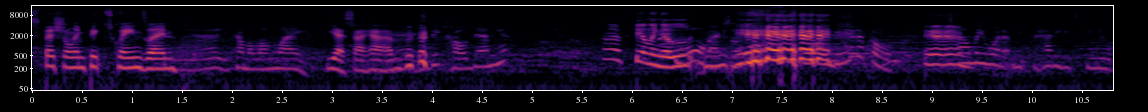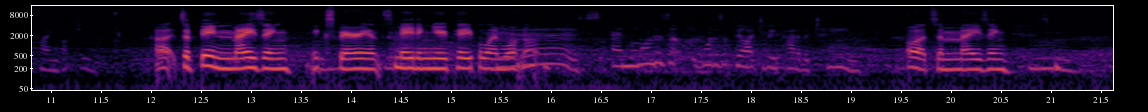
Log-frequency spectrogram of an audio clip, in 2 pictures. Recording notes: Captures more of the Special Olympics sounds of belonging, friendship, joy and inclusion.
